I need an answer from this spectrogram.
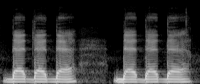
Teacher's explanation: Kalau huruf dal kan di ujung lidah ke pangkal gigi atas.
